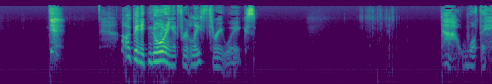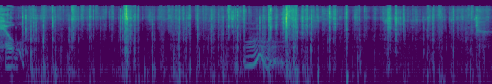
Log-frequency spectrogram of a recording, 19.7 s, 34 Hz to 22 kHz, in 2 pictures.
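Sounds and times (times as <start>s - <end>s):
speech: 2.4s - 5.2s, 8.9s - 10.6s
envelope being torn open: 7.2s - 8.0s, 10.3s - 19.6s
paper crinkling: 7.2s - 8.0s, 10.2s - 19.6s
murmured vocal sound: 14.7s - 15.6s.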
